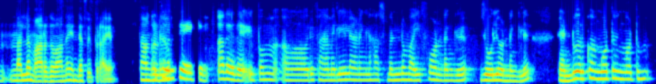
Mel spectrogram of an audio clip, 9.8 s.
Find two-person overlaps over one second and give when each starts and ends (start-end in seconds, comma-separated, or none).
none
